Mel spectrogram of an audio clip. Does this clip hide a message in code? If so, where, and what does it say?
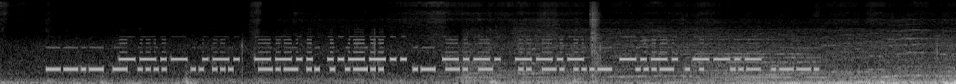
Yes: Morse code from 0.4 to 8.2 s, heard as two keyed tones, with static crashes and the noise inside a car. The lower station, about 30 wpm, 710 Hz: QTH IS KIEL ANT INV VEE UP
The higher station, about 23 wpm, 1210 Hz: QRZ? CQ CQ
